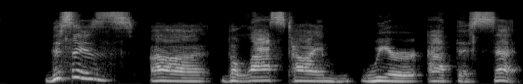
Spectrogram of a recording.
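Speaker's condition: No condition

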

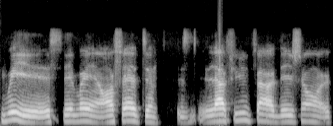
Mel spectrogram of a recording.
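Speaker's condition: Maladie de Charcot (ALS); amyotrophic lateral sclerosis

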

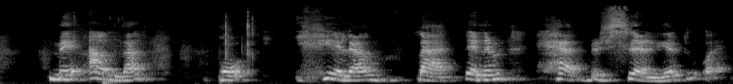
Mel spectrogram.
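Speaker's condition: Aphasia; aphasia from brain damage, at onset could not speak at all, partly recovered after time in Spain; knows words but cannot get them out, word-finding errors, garbled non-words, restarts, repetitions

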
